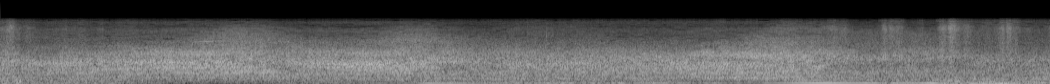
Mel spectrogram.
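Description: Steady road and engine noise of a moving vehicle, heard with a covered microphone, with a low engine hum joining about halfway through and fading near the end.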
